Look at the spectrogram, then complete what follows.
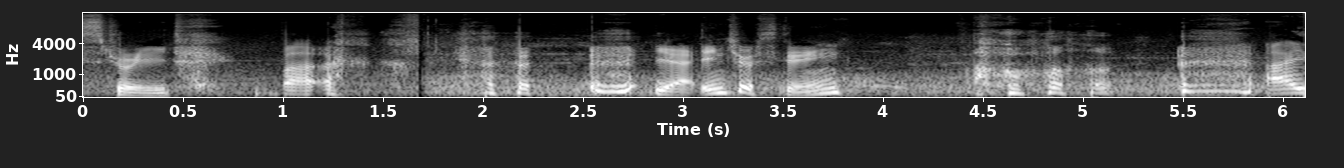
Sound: laughs

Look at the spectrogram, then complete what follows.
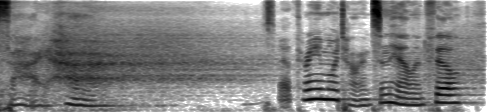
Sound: sighs

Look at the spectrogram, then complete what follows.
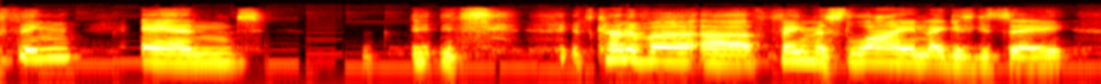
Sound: chuckling

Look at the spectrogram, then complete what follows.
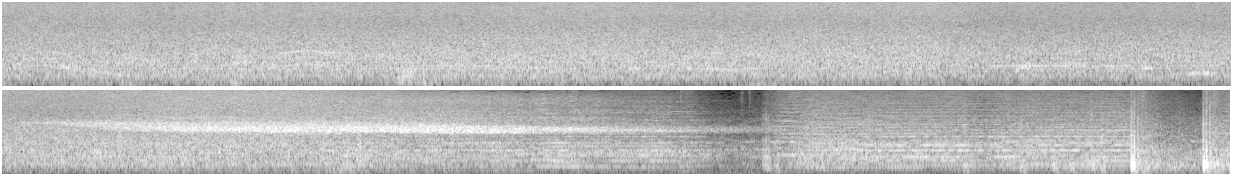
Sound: applause

